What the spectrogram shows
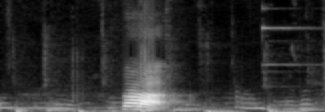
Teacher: Ciri-ciri pelafalannya adalah yang pertama, meletakkan ujung lidah antara gigi atas dan gigi bawah dengan berbentuk suara yang terhembus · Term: huruf ta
